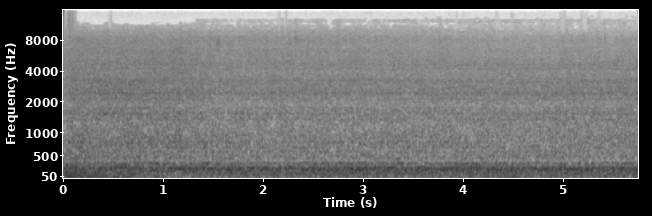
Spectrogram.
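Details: Steady low vehicle or aircraft engine rumble throughout, with no animal voices.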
